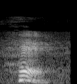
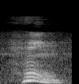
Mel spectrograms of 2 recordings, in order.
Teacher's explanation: In Hindi and Urdu, you just say "he". And if you want to make it plural, you just pronounce it with a nasal vowel, "hen". Pay attention to the difference between "he", is, and "hen", are.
